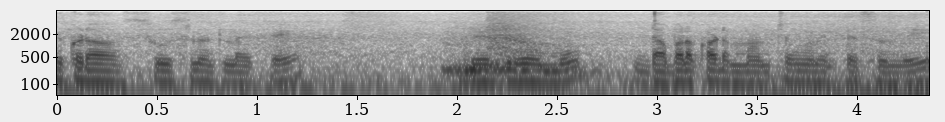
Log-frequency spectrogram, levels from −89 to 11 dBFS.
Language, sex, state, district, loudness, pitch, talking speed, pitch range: Telugu, male, Andhra Pradesh, Srikakulam, -19 LUFS, 110 Hz, 110 wpm, 100-115 Hz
